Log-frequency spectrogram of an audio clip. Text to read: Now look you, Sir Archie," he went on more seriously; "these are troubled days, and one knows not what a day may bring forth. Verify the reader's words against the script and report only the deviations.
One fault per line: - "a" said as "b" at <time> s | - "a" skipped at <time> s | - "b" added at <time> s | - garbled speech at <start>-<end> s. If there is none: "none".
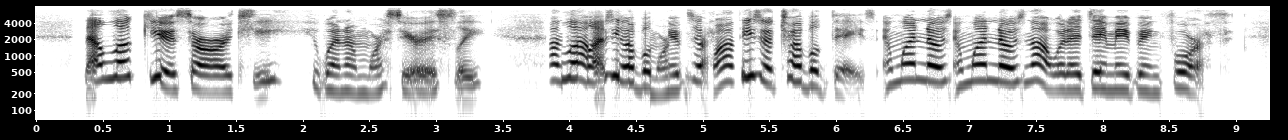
- garbled speech at 3.8-5.2 s
- "and one knows" added at 6.9 s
